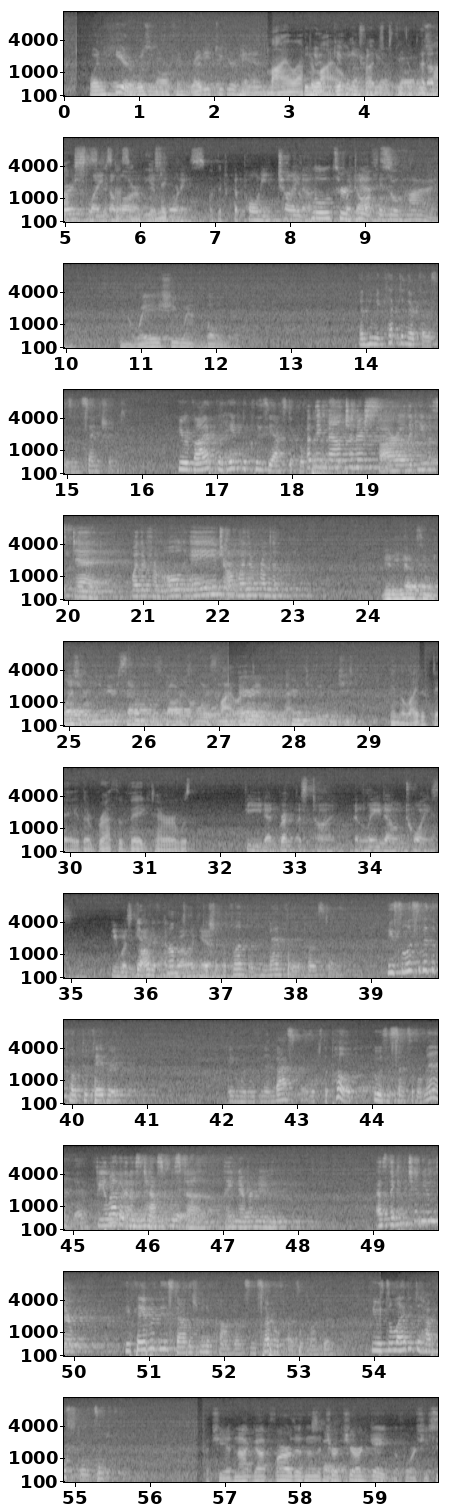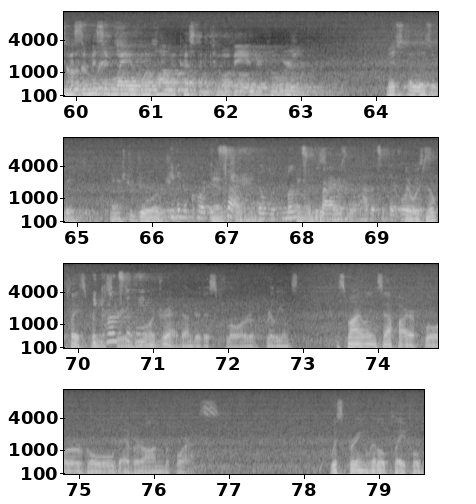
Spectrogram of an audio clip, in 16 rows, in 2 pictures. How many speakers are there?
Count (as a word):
seven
